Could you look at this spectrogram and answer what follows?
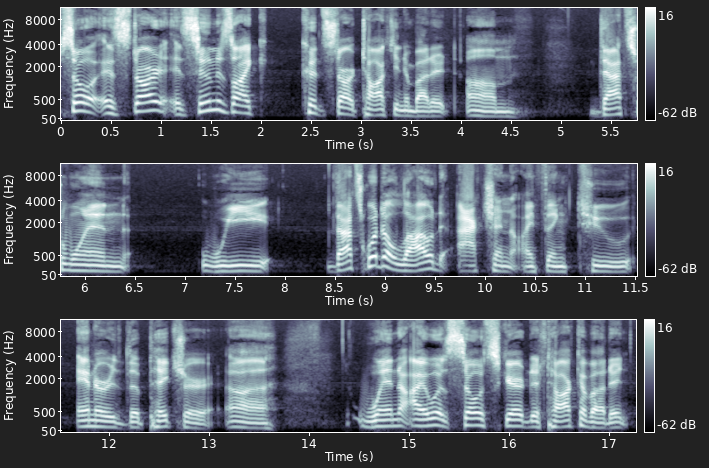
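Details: Real male patient with Friedreich's ataxia, a condition causing loss of muscle control and balance and slurred speech; dysarthria (ataxic, Friedreich's ataxia).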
